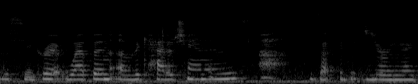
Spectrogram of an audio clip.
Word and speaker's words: Catachan: It's pronounced Catachan. Oh, that's right. Chaos Emperor. Thank you for the correction. Catachan as opposed to Catacants.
